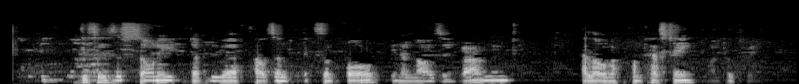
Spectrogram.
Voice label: noisy; Sony WF 1000XM4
